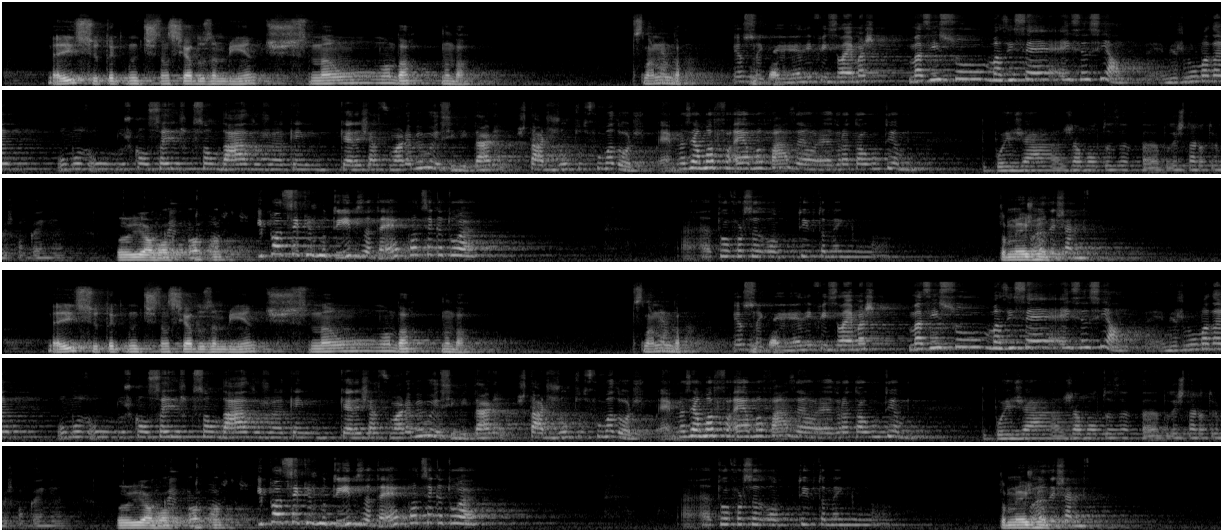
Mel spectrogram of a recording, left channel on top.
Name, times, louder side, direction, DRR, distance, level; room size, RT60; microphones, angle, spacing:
voice 1, 0.5-4.7 6.3-6.8 7.5-7.8 25.5-26.7 34.4-34.9, left 1 dB, 10° left, 10 dB, 0.9 m, -26 dB
voice 2, 6.5-7.0 7.3-12.5 12.7-21.4 22.0-25.0 25.9-26.6 26.9-29.2 31.2-33.3 34.6-35.3, equal, 5° right, 8 dB, 1.3 m, -32 dB
23.5 x 19.5 x 8.0 m, 2.1 s
head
